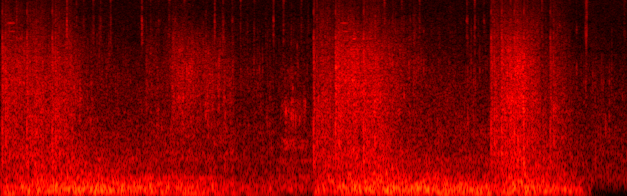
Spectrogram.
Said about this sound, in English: just gonna bombard where I hope I will get some hits.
